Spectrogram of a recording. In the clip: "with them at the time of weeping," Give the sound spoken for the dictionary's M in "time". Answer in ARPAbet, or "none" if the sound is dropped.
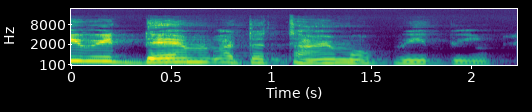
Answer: M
